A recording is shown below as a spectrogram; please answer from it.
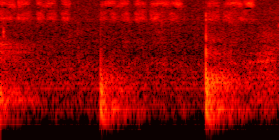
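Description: Chalk or marker scratches across a classroom board during a fifth-grade maths lesson, in two short bursts of writing, each starting sharply and fading, close and fairly quiet with no talk.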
